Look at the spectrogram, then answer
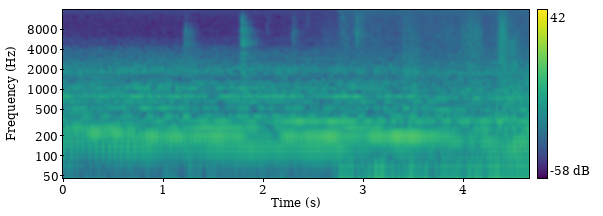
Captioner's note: opening door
